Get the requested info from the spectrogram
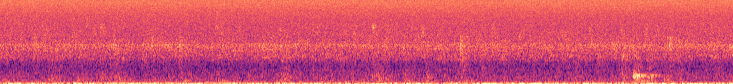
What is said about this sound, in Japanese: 雨止まないね。学校から帰ってくるとき大変だった。うん、いつもの服が雨に濡れて張り付いちゃうから。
